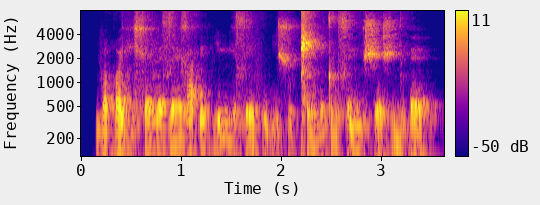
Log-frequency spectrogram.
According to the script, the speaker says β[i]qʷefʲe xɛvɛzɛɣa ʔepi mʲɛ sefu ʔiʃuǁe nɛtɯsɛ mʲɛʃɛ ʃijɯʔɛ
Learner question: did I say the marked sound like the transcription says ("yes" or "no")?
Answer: yes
